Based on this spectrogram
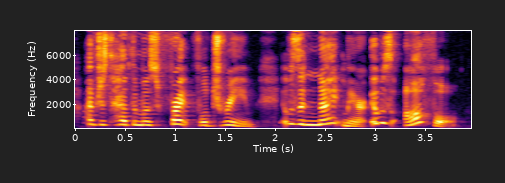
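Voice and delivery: high-pitched, upset royal lady; distressed queen. A narrator's reading. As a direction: recount a nightmare as a shaken queen. Queen recounts her nightmare.

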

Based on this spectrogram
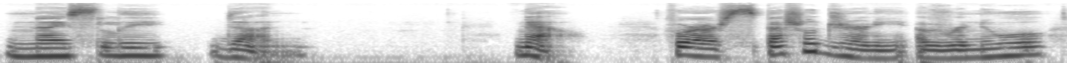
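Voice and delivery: measured meditation voice with long pauses; unhurried guided relaxation, phrase by phrase. Acted. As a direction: guide children gently through breathing and imagery. Leads a guided visualization.

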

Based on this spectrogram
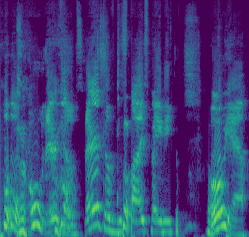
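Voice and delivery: loud excited yelps as heat hits; whooping as the burn arrives; spice kicking in. Real, not acted. Spice hits after eating bean.

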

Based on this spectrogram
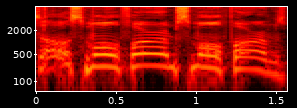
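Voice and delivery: high mocking singsong. Mocking what everybody says.

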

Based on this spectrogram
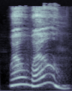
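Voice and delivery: high, swooping fond exclamation; fond cooing. A narrator's reading. Susan touching the baby's head, fond cooing. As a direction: coo it high over the baby. Woman coos over the baby.

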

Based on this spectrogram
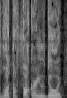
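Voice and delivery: high angry shout, retold; furious officer yell. Customs officer blowing a gasket at the traveler, high furious yell. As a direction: bark it like an officer losing his temper. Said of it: "blows a gasket".

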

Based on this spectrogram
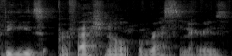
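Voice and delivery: slow, deliberate enunciation; careful retry. Real, not acted. Retrying a tongue-tied phrase for a teasing friend, slow and careful.

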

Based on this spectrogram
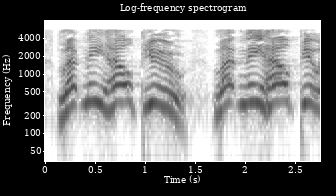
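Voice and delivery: slow, high, loud shout; a father chasing after his son; pleading shouted offer of help; calling dad. Retold or imitated. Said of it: "the dad chases after him going".

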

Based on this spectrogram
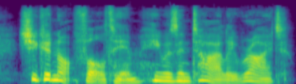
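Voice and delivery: usual speaking voice

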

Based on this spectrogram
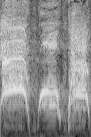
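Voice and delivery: hammed-up high shrieks of alarm; comic falsetto screaming at the screen; mock freak-out yelps; high panicked movie-watcher screams. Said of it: "I'm acting crazy".

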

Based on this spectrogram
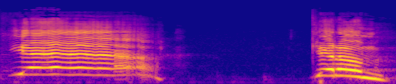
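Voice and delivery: high, stretched-out, held-back cheer; guilty cheer. Retold or imitated. Townsfolk cheering against their related southern brothers, hesitant. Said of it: "not supposed to say they don't like 'em".

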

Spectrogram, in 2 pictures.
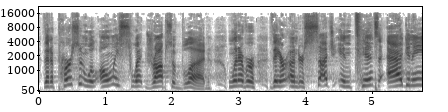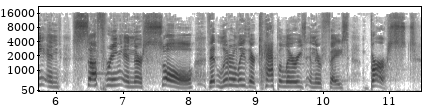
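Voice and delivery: ordinary delivery

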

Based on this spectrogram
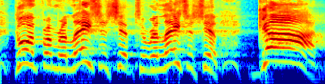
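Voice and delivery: desperate plea. Acted. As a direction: beg God to take the pain away. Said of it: "You're like".

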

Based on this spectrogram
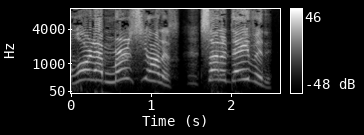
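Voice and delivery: crying out. Acted. Disciples crying out to Jesus for mercy, loud plea. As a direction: cry out to him, begging. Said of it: "the one crying out".

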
